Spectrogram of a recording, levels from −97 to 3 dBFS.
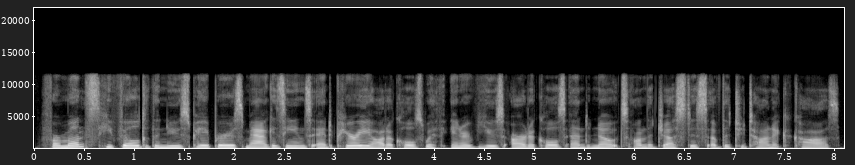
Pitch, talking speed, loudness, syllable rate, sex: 220 Hz, 155 wpm, -19 LUFS, 5.1 syllables/s, female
